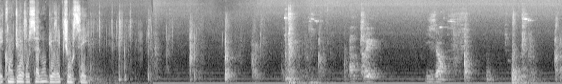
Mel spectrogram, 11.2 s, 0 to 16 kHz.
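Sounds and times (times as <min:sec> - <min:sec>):
speech: 0:00.0 - 0:01.9, 0:08.7 - 0:09.1
door closing with a solid thud: 0:05.6 - 0:06.5, 0:10.1 - 0:11.2.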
